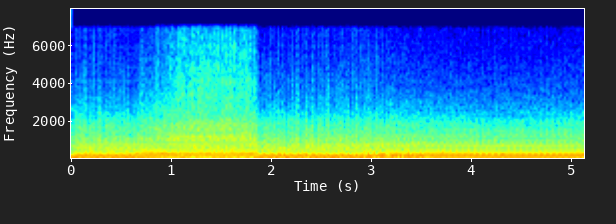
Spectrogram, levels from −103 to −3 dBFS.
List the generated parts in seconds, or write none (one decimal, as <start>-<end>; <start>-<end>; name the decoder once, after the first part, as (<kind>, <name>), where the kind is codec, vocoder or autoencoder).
0.0-1.1 (autoencoder, DAC-VAE); 2.1-3.1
